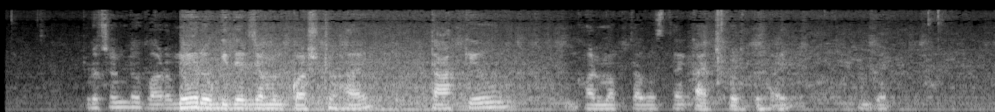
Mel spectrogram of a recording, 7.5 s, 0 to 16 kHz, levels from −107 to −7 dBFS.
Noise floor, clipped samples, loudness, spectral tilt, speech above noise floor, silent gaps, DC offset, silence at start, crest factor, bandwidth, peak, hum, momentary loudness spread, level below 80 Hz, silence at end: -61 dBFS; under 0.1%; -23 LUFS; -7.5 dB/octave; 38 dB; none; under 0.1%; 0.65 s; 20 dB; 11.5 kHz; -4 dBFS; none; 22 LU; -52 dBFS; 0.45 s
